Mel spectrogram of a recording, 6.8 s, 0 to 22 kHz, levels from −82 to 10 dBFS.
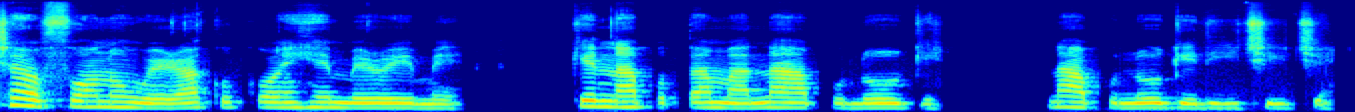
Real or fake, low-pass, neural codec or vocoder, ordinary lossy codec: real; none; none; none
